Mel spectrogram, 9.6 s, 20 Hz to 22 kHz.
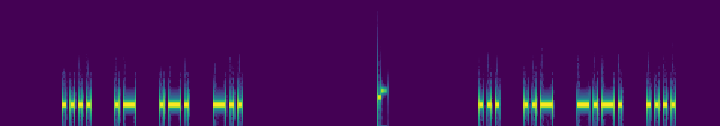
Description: Morse code, heard as a keyed tone, about 22 wpm, spaced as for 16 wpm, 700 Hz. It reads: HARD SUCH
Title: 2x Character Spacing - Top 300 Words - 22wpm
